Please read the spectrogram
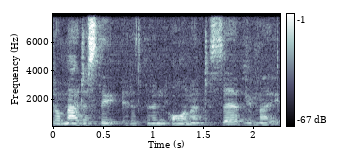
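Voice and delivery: attempted British accent. Given a line to try, the speaker addresses Her Majesty in a British accent. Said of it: "Can I try my British accent?".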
